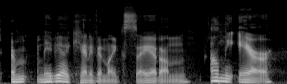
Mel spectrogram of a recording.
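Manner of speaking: ordinary delivery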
